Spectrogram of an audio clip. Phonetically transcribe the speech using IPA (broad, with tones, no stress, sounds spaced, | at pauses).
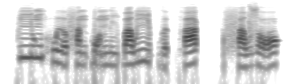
ɲ u˧ ŋ h w ɨ˧˩ ə̯ f a̰˧˨ n ɓ ɔ̰˧˨ n i̤˨˩ ɓ a˨˦ w ɲ ə˨˩ p̚ l ə˨˩ t̚ f a˦˥ k̚ | f a˨˦ w z ɔ̰˧˥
